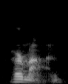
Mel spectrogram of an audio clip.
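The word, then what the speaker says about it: Germán: German uh uh slight it's a silent G or a a light G Herman uh throws a perfect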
